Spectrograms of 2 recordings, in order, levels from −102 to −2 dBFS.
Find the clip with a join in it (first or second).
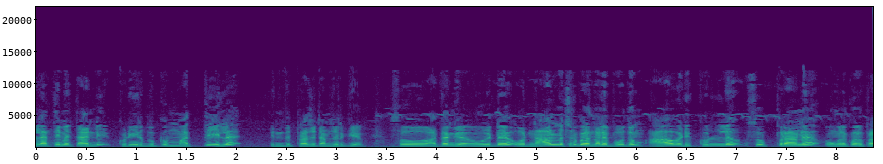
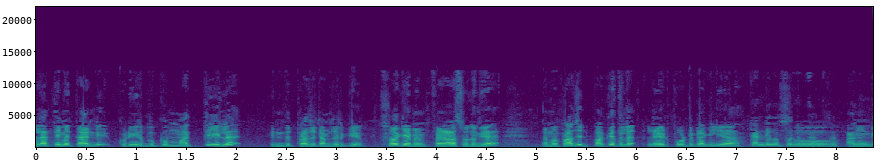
first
